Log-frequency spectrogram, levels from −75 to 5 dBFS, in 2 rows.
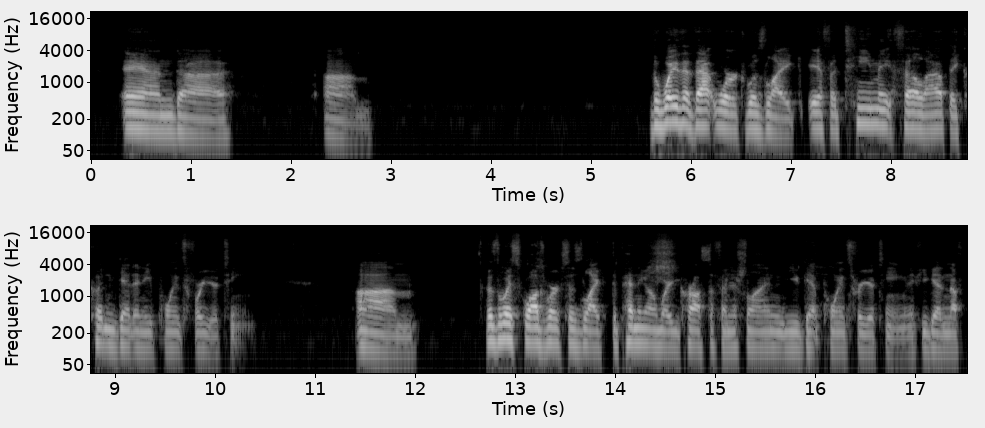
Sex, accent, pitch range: male, American, 115-145 Hz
